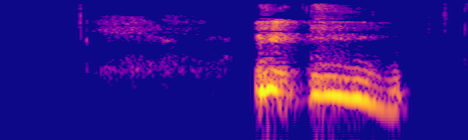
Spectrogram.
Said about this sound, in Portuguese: Ai, nossa, até depois disso até deu um pigarrinha, né?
